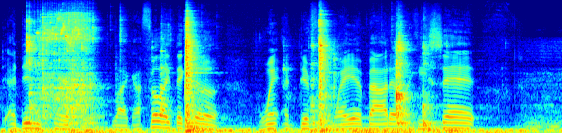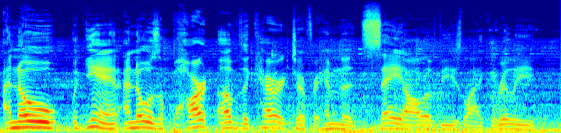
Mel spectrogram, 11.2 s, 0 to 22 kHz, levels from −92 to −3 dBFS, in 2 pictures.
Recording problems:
traffic noise; very loud; throughout; as loud as the speech

